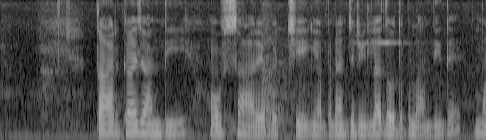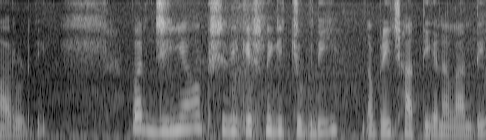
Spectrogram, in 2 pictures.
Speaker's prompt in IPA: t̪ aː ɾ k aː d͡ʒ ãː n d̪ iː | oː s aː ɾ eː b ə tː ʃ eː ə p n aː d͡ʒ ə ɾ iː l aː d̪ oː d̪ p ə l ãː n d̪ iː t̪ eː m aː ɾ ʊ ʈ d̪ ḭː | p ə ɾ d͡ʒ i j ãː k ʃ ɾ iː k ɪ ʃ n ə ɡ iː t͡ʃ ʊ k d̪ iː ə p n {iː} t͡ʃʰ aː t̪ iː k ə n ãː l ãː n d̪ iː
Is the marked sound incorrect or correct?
correct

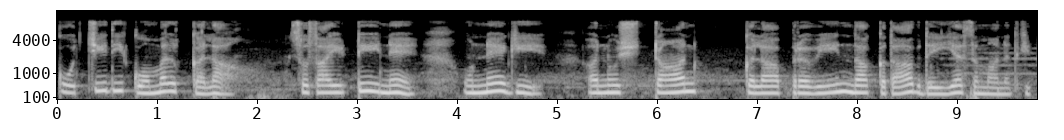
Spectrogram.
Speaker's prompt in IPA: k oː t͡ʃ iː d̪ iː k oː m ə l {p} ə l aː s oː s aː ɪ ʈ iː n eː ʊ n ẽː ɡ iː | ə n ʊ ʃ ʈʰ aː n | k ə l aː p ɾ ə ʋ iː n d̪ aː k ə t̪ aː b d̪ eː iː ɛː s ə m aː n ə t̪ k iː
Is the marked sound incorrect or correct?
incorrect: k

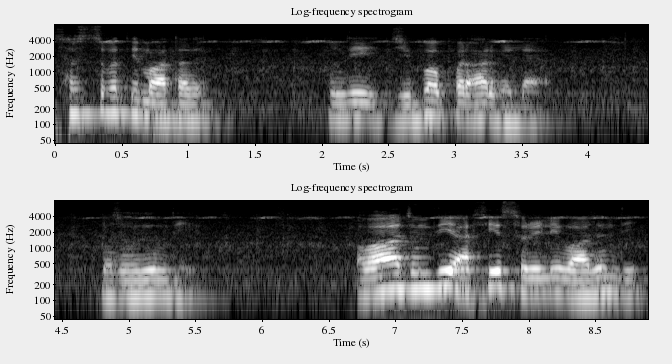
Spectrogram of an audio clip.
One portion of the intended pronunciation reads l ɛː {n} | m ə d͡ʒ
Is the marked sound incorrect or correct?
incorrect: none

